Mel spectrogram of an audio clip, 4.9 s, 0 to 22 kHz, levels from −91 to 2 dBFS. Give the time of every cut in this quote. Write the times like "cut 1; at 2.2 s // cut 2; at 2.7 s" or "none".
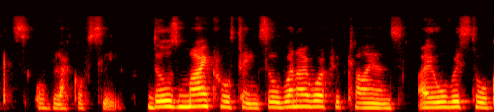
cut 1; at 1.3 s // cut 2; at 4.0 s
